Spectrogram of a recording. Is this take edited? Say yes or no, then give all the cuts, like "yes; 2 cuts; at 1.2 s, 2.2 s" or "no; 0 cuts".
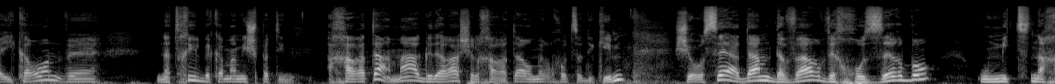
no; 0 cuts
